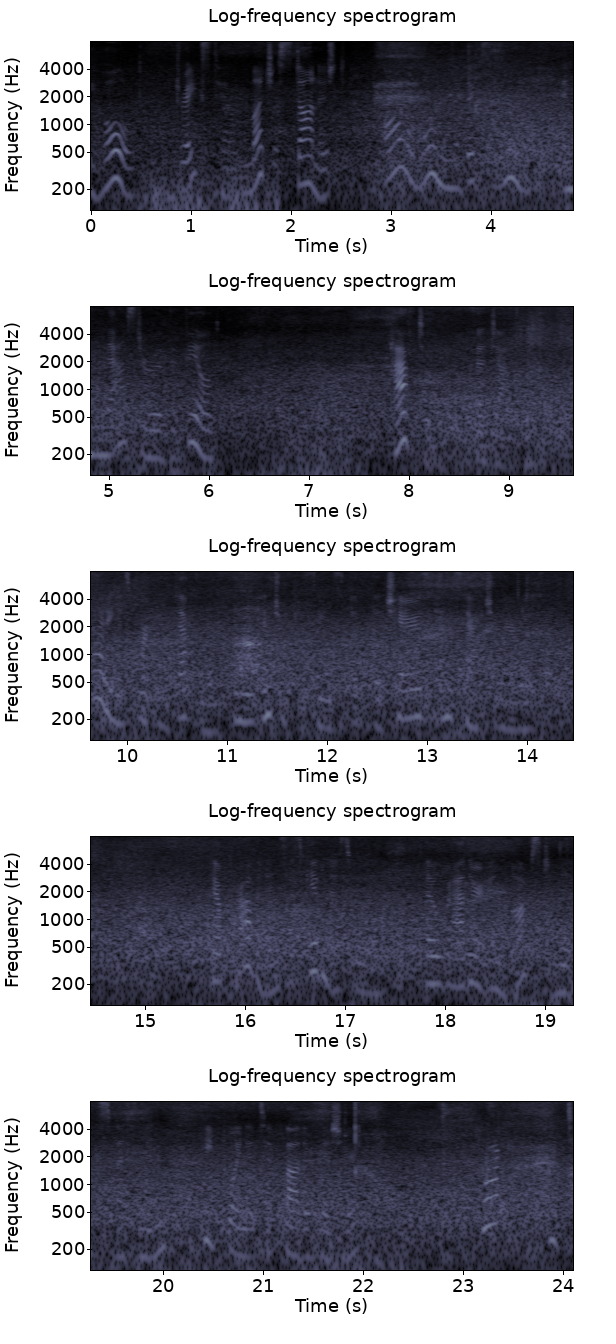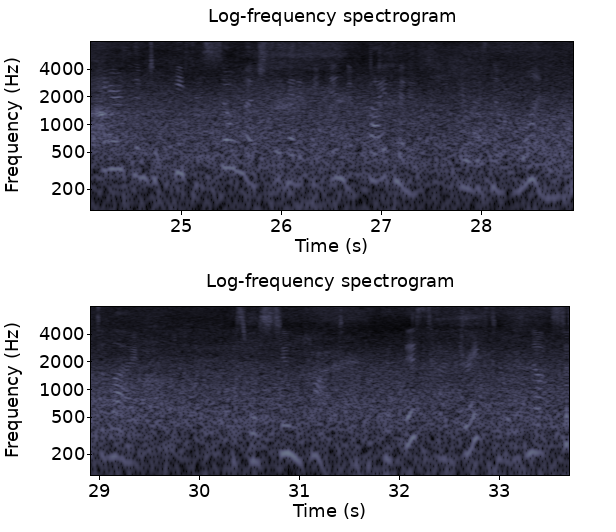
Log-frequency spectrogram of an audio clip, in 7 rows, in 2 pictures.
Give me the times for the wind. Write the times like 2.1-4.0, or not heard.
0.0-33.6.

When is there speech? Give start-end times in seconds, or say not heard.
0.0-6.2, 7.8-14.2, 15.7-22.1, 23.2-29.4, 30.4-33.6.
